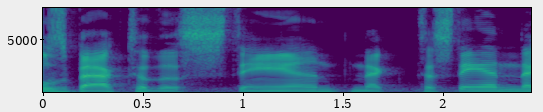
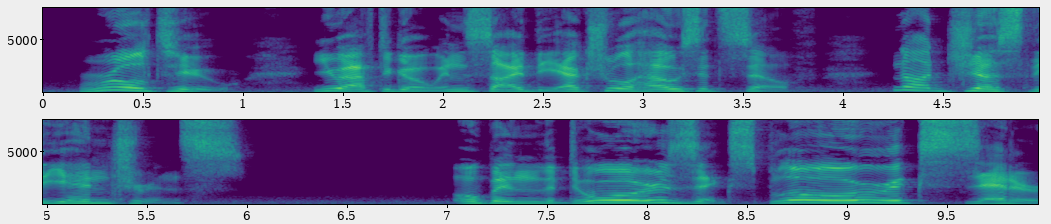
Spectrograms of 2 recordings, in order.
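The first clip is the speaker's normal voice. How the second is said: loud, high, throat-straining put-on character voice; 5 semitones higher, 8 dB louder than usual. Laying out the rules of the dare to the group, in a throat-straining put-on voice. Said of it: "That voice, it dries out my throat".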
